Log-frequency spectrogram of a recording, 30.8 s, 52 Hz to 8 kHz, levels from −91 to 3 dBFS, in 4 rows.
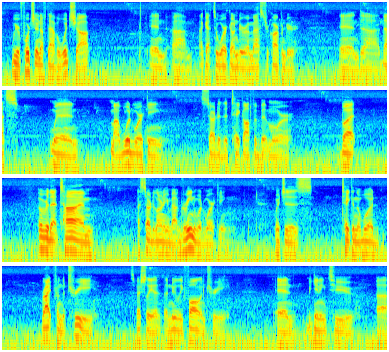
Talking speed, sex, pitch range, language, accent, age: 120 wpm, male, 75-95 Hz, English, American, 20-39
